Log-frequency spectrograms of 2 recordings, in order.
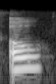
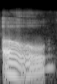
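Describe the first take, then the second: First: The syllable is said without the dipping tone. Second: The syllable is said with a dipping tone. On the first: "O-U prononce O" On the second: "Avec le troisième ton, ça fait O"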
